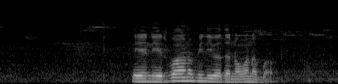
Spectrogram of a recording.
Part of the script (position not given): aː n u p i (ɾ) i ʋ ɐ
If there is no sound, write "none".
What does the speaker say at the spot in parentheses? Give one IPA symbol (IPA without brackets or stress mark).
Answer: l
